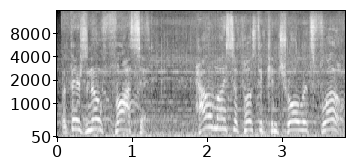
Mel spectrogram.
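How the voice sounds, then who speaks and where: Hot-headed teen boy, very high pitch, blunt, anime game dub, music behind. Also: lively intonation, moderate pace. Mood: exasperated. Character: brash, hot-headed teenage boy swordsman. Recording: distant sound under game music.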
